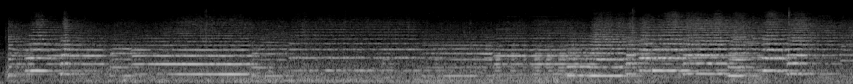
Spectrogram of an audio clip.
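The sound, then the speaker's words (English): Several car horns blare together in a loud, steady, overlapping chorus, their pitches shifting over rumbling vehicle engines, as drivers and car club members pile into their cars and cruise in procession through Havana. No one talks. “Then, horns blaring, the drivers and club members pile into their cars and begin cruising in procession through Havana.”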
